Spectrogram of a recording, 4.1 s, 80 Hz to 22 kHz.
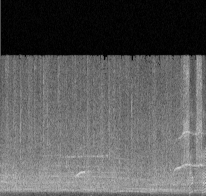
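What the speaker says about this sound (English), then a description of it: "if you can hear me over the cheering." A large crowd cheers and applauds loudly and continuously as Falcon Heavy side boosters separate during the Arabsat 6A launch, a dense wash of clapping and shouting with occasional whistles rising above it.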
